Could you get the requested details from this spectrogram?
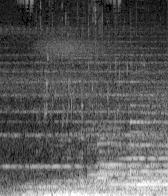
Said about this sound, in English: Ben sees Sarah pour milk into her coffee.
